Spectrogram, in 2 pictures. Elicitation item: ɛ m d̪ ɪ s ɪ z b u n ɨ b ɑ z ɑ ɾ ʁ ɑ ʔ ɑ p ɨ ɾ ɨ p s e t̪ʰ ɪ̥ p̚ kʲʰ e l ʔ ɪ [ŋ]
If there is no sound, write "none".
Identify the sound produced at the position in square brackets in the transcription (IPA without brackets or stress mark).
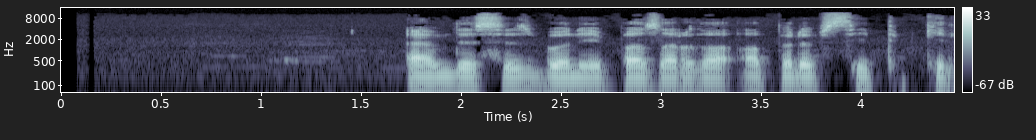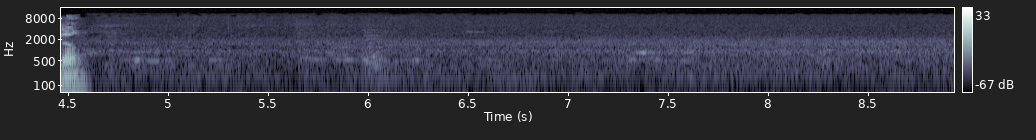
ŋ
